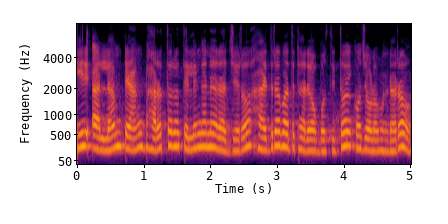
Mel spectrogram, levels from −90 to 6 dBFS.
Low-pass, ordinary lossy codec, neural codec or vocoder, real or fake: none; none; none; real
